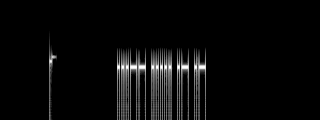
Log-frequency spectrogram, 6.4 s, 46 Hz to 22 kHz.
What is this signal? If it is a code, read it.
Morse code, heard as a keyed tone, about 28 wpm, 700 Hz. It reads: 35AA
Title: Common Cut Numbers - 4-Digit 28wpm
